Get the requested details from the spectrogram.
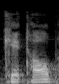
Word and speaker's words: کتاب: به طور مثال تلفظ درست واژه کتاب، کتاب هست، یعنی با کسره کاف تلفظ میشه نه با فتح.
